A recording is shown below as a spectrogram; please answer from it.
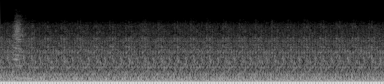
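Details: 12-valve Cummins diesel after installing new 5x0.016 injectors and refitting the lines: deep, steady idle with an even low pulse and no misses or knocks; normal idle.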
